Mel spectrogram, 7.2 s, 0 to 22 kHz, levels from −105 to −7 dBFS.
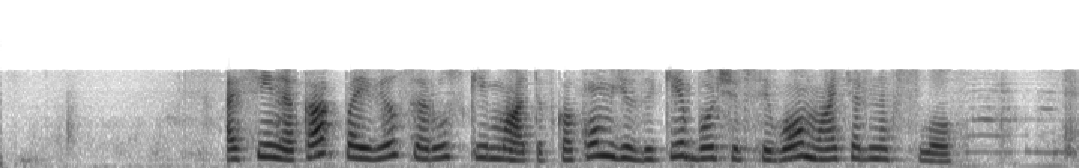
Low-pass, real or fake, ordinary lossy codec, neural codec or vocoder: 7.2 kHz; fake; AAC, 16 kbps; codec, 16 kHz, 0.9 kbps, LongCat-Audio-Codec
